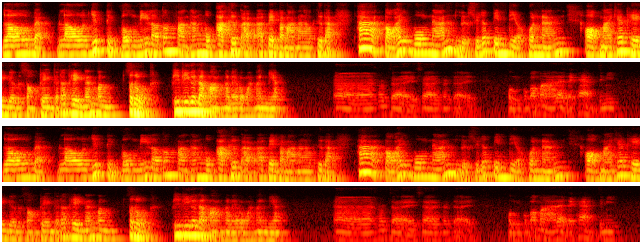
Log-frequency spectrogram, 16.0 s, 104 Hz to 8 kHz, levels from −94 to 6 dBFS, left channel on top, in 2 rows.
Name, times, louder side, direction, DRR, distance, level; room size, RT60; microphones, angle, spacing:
voice 1, 0.0-11.5, left 6 dB, 80° left, 0.3 m, -22 dB
voice 2, 12.1-13.9 14.3-15.6, left 2 dB, 15° left, 1.2 m, -41 dB
3.2 x 3.0 x 2.2 m
head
